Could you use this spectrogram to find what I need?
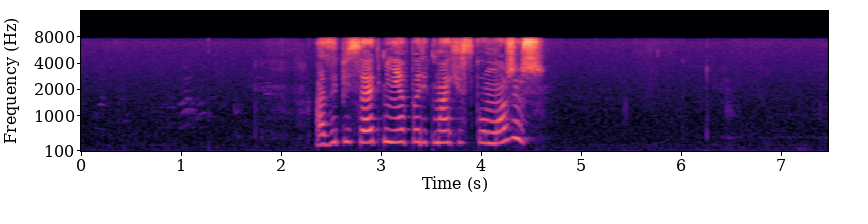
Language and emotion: Russian, positive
